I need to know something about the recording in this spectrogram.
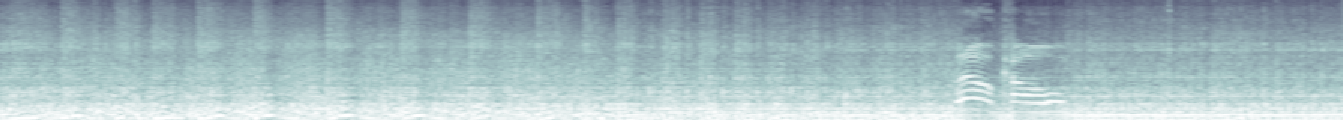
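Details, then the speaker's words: Car engine just after a starter swap (old stock starter cranked poorly), cold idle with water pump off to warm up: steady low rumble, even beat, slightly rough, no knocks; running good, owner unsure about another sound at crank. "Turn the water pump off until it warms up a little bit. Put some heat in them cylinders. But yeah, she running. It's running good."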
